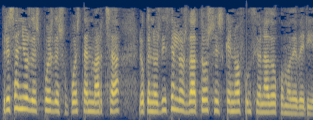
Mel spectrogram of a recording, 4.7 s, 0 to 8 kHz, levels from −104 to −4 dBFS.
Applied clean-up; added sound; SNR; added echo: none; none; none; none.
